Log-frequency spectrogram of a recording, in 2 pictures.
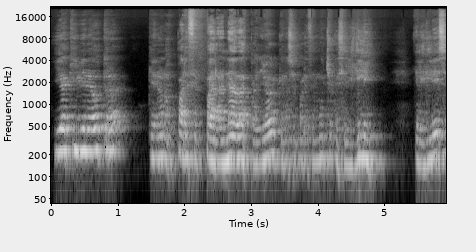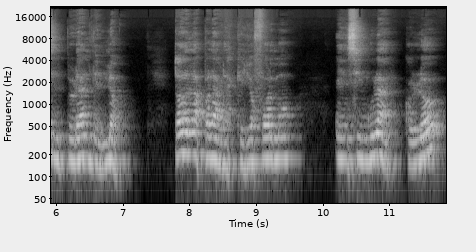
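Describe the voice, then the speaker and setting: Man, Spanish speaker, Italian teacher, chatty, self-correcting, slightly high voice, strong room echo. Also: dark tone. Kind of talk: casual classroom explanation. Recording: roomy echo, from far off the mic.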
